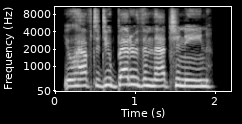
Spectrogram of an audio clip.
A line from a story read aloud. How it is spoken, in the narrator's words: say in a loud voice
